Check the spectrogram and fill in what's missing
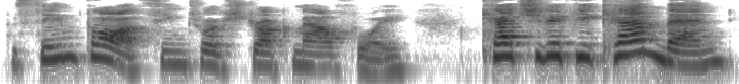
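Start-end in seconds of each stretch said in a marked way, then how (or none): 2.4-3.7 higher, loud taunting shout. Acted. Malfoy shouts a dare as he throws the ball. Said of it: "he shouted".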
